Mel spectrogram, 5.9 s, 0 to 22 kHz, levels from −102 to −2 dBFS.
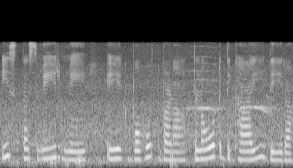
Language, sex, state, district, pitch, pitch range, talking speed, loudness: Hindi, female, Haryana, Charkhi Dadri, 215 Hz, 200-240 Hz, 100 wpm, -16 LUFS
